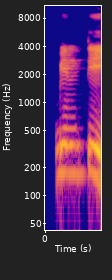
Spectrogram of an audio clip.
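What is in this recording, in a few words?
"binti", Malay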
